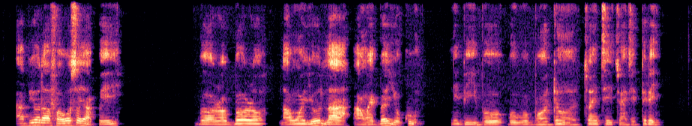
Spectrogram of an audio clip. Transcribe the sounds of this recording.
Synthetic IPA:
a˧bi˦ɔ˦la˦fɔ˧˦wɔ˦sɔ˦ja˦˨k͡pe˨˦ | ɡ͡bɔ˦˨ɾɔ˨ɡ͡bɔ˦ɾɔ˧ | la˨˦w̃ɔ̃˧joː˦la˧a˨w̃ɔ̃˧ɛ˧ɡ͡bɛ˨˦jo˨˦ku˦˨ | nĩ˨˦bi˧˦i˦˨bo˨˧ɡ͡bo˧ɡ͡bo˧ɡ͡bɔ˨˦dũ˦twɛ̃˦n˦ti˦twɛ̃˧nti˧tɾi˦˨

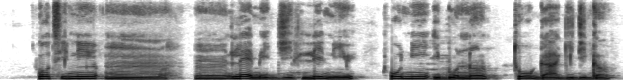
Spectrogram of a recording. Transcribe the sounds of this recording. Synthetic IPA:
o˦tʰi˧nĩ˦˨˧ | lɛ˦˨me˧d͡ʒi˨le˦nĩ˨˦ | o˦nĩ˦i˨ɡ͡bo˨˦nã˦to˦ɡa˧ɡi˧di˧ɡã˧

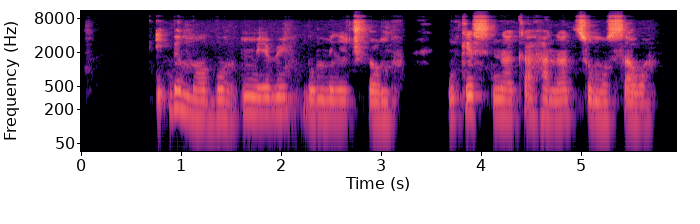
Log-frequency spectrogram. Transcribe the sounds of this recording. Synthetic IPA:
i˦k͡pe˦m˨ɔ˨bʊ˦m̩˦me˦ɾi˦bʊ˨m̩˦mi˦li˦t͡ʃɾɔ˦m̩˦bʊ˨ | ŋ̩˨ke˦si̥˨na˦ka˦ɦa˦na˨˦tu˨mʊ˨sa˦wa˦

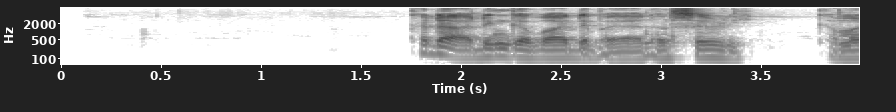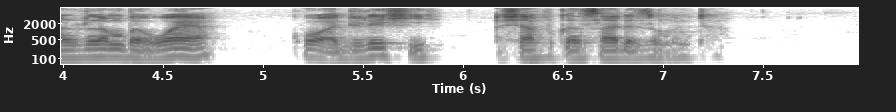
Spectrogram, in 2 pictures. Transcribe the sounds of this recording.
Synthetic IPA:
kɐ˦daː˨ʔa˨dɪ˦ŋɡa˨baː˦da˨bɐ˨jaː˨˦nɐ˦nsɪ˦ɽiː˨ | kʰɐ˨mɐ˦rlɐ˦mbɐ˨wɐ˦jaː˨ | kʷoː˦ʔa˨dɪ˦ɾe˦ʃiː˦ | ʔa˨ʃaː˦ɸɪ˦kɐ˨nsaː˦da˨zʊ˨mʊ˦ntʰaː˦

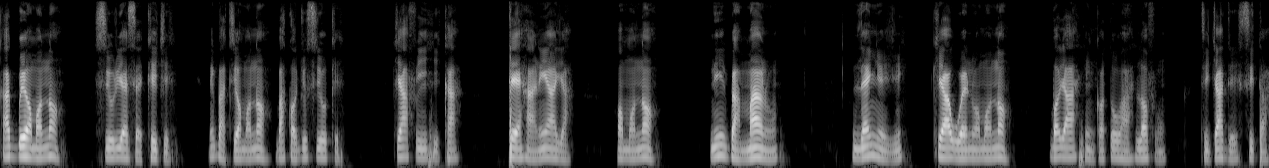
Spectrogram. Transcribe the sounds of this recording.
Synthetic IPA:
ka˦ɡ͡be˦ɔ˧mɔ̃˧nãː˦˨ | si˦o˧ɾi˦ɛ˧sɛ˨ke˧d͡ʒe˨ | nĩ˦ɡ͡ba˦˨ti˨˦ɔ˧mɔ̃˧nãː˦˨ba˦kɔ˧d͡ʒu˦si˦o˧ke˨ | ki˦a˦fi˧hi˨ka˧ | tɛ˦˧ɦã˨ɾ̃ĩ˨˦a˧ja˨ | ɔ˧mɔ̃˧nãː˦˨ | nĩ˨˦˨ɡ͡ba˨mã˨˦˨ɾ̃ũ˨˦ | lɛ˦ɲe˨ji˨˦ | kʰi˦a˦wo˧ɛ˧nũ˧ɔ˧mɔ̃˧nãː˦˨ | bɔ˦ja˦hĩ˨ŋ̩˨kã˧to˦wa˧lɔ˦fũ˨˦ | ti˨˧d͡ʒa˦˨de˨˦si˦˨ta˧

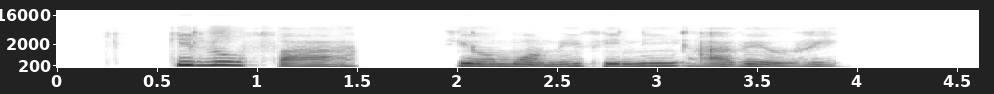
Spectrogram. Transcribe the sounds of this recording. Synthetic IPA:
ki˦lo˦faː˨˦ | ti˦ɔ˧mɔ̃˧˨ɔ˨mĩ˨˦fi˧nĩ˦a˦˨˦ɾɛ˦˨o˨ɾi˦

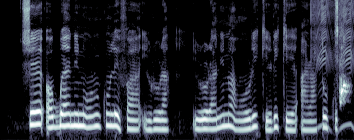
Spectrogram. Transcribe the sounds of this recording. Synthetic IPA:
ʃe˦ɔ˧ɡ͡bɛ˦nĩ˦nũ˦o˧ɾ̃ũ˦kũ˦le˦˨fa˧ḭ˨ɾo˧ɾa˧ | i˨ɾo˧ɾa˧nĩ˦nũ˦a˦˨w̃ɔ̃˧o˧ɾi˦ke˨ɾi˦˨ke˧a˧ɾa˧to˦kũ˦˨

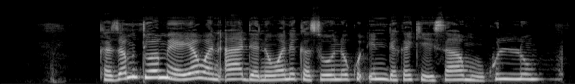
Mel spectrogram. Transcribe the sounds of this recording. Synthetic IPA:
ka˨zɐ˦mtoː˦me˨jɐ˦wɐ˨ŋʔaː˦dɐ˨na˨wɐ˦ni˦kɐ˨soː˦na˦kʷʊ˦ɗɪ˦nda˨kɐ˦kʲeː˨saː˦mʊ˨ŋkʷʊ˦lːʊ˦m

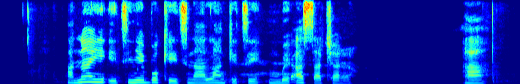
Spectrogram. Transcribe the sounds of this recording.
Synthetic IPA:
a˨na˦ɲɪ˦ʔe˨ti˦ɲe˦bɔ˦kʰe˨ti˨na˨a˨la˦˨ŋ̩˨kɪ˦tɪ˦ŋ͡m̩˨ɡ͡be˨ʔa˦sa˨t͡ʃa˨ɾa˨ | ɦa˦

